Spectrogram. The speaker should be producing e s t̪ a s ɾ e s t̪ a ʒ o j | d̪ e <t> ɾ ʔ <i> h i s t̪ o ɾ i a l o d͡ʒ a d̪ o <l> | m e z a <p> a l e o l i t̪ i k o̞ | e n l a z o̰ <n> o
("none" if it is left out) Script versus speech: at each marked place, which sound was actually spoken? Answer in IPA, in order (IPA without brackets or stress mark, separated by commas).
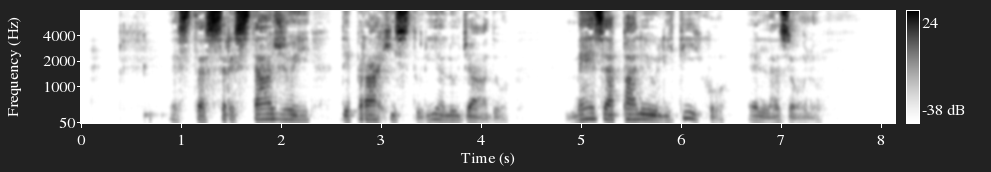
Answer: p, a, none, p, n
